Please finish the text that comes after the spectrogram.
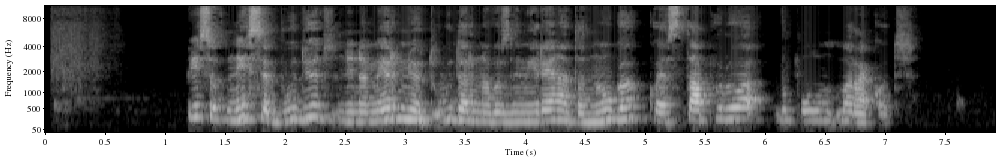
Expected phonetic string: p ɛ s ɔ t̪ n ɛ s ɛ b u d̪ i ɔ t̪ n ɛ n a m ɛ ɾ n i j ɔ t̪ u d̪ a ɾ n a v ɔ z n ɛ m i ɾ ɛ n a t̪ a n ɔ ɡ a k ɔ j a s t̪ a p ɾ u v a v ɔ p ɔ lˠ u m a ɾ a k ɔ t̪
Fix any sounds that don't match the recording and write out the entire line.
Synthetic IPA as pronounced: p ɛ s ɔ t̪ n ɛ s ɛ b u d̪ i ɔ t̪ n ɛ n a m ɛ ɾ n i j ɔ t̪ u d̪ a ɾ n a v ɔ z n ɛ m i ɾ ɛ n a t̪ a n ɔ ɡ a k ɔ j a s t̪ a p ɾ u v a v ɔ p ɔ lˠ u m a ɾ a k ɔ t̪

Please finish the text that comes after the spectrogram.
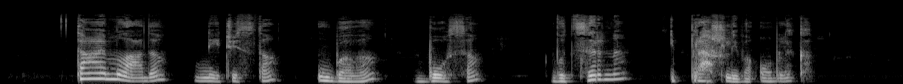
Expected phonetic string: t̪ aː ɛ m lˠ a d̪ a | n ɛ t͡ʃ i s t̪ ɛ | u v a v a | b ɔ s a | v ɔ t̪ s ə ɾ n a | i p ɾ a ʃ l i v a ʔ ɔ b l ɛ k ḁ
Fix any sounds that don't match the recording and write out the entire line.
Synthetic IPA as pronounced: t̪ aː ɛ m lˠ a d̪ a | n ɛ t͡ʃ i s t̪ a | u b a v a | b ɔ s a | v ɔ t̪ s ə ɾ n a | i p ɾ a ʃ l i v a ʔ ɔ b l ɛ k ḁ

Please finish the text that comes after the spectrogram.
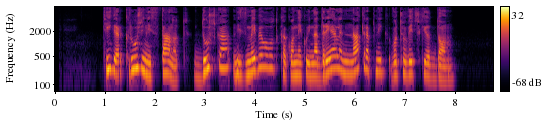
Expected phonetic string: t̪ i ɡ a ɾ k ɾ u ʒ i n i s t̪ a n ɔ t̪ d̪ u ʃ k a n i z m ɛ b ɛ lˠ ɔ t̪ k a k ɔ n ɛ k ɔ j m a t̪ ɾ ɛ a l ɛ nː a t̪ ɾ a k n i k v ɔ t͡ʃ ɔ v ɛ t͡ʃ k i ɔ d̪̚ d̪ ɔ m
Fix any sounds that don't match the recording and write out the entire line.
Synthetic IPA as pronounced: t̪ i ɡ a ɾ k ɾ u ʒ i n i s t̪ a n ɔ t̪ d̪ u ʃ k a n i z m ɛ b ɛ lˠ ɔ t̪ k a k ɔ n ɛ k ɔ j n a d̪ ɾ ɛ a l ɛ nː a t̪ ɾ a p n i k v ɔ t͡ʃ ɔ v ɛ t͡ʃ k i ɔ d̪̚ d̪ ɔ m

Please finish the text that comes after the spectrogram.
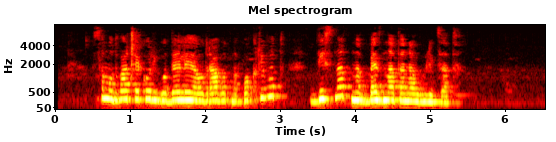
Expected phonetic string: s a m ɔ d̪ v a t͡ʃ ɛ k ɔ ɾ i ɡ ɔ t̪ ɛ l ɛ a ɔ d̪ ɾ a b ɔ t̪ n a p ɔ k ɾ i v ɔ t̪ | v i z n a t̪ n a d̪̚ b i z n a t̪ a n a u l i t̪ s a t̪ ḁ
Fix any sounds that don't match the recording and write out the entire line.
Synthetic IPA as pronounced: s a m ɔ d̪ v a t͡ʃ ɛ k ɔ ɾ i ɡ ɔ d̪ ɛ l ɛ a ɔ d̪ ɾ a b ɔ t̪ n a p ɔ k ɾ i v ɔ t̪ | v i s n a t̪ n a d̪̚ b ɛ z n a t̪ a n a u l i t̪ s a t̪ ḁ

